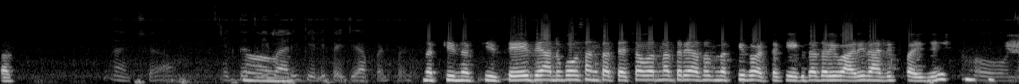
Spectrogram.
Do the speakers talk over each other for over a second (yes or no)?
no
